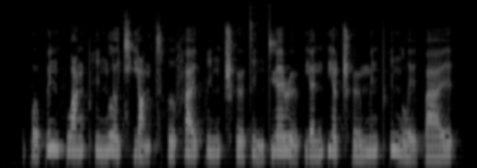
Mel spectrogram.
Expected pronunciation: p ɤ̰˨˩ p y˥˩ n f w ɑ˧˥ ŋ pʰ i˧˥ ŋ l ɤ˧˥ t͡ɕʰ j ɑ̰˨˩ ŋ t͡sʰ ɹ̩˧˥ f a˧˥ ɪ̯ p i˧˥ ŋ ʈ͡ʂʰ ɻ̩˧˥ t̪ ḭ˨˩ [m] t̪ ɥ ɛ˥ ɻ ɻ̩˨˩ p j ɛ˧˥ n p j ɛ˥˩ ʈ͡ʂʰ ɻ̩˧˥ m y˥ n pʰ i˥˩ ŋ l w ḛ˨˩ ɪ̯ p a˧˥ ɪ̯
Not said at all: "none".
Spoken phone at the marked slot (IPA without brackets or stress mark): ŋ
